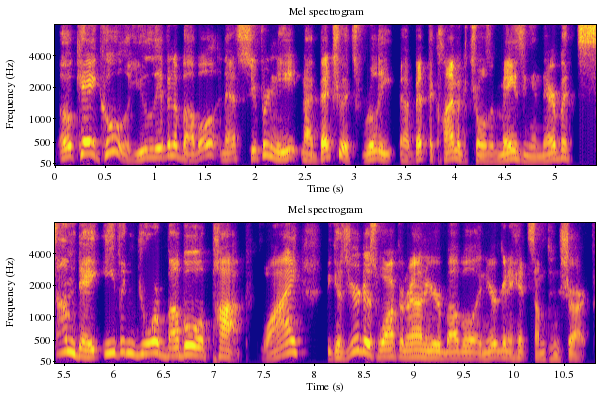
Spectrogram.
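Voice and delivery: normal talking voice

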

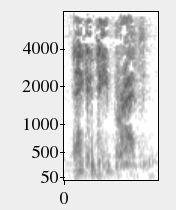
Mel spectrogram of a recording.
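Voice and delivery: tense whisper. Acted. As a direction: whisper before the rush. Before bursting in.

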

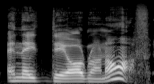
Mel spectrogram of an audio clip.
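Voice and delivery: ordinary talk

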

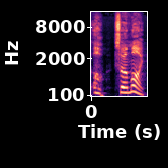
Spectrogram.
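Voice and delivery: mock posh train enthusiast, high and bright; imitating Francis. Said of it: "And he goes".

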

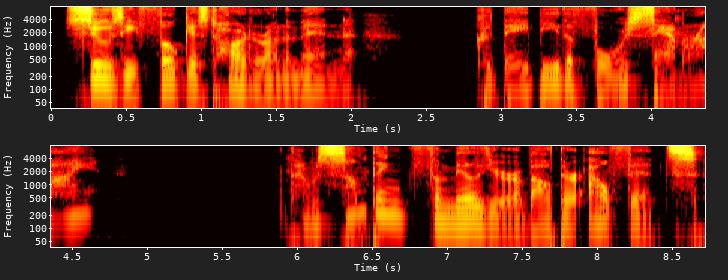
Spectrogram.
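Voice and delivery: usual speaking voice

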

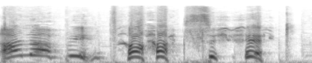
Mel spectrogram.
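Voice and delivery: high, slow, laughing through the words; laughing denial. Real, not acted. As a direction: deny it while cracking up. Denies being toxic while laughing.

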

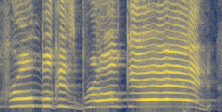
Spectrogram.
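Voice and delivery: put-on high, slow, squeaky whine of a kid; mock kid voice. Hosts mocking the kid's broken Chromebook, squeaky whine. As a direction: whine it like a helpless child.

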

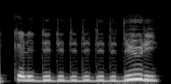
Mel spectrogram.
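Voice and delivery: tripping over the word; stuttering. Real, not acted. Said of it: "I can't say it".

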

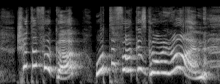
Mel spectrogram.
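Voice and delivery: very high, mock-shouted disbelief; imitated shocked outburst. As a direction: act out a friend freaking out, high-pitched. Acts friend reacting behind the camera.

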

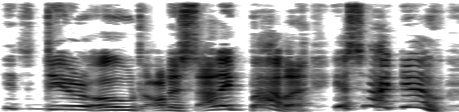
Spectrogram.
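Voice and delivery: high, loud, overflowing excitement; ecstatic, between laughing and crying. A narrator's reading. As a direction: relive a beloved storybook with childlike wonder. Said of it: "extraordinary voice between laughing and crying".

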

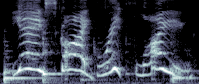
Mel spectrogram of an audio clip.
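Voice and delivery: put-on very high child's cheering; gleeful cheer. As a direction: cheer a rescuer like a thrilled kid. Alex cheers the rescue.

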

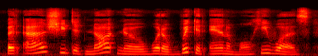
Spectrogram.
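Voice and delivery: ordinary delivery

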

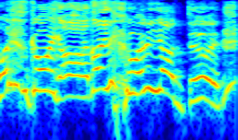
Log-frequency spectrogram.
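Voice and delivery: high, laughing disbelief; mock bafflement. Replying to the Southern cousins, high amused bafflement.

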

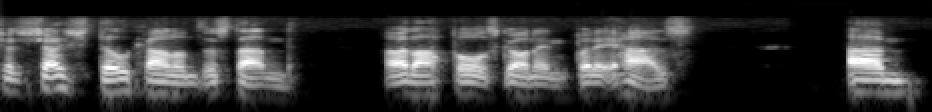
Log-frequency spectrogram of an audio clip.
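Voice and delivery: normal talking voice

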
